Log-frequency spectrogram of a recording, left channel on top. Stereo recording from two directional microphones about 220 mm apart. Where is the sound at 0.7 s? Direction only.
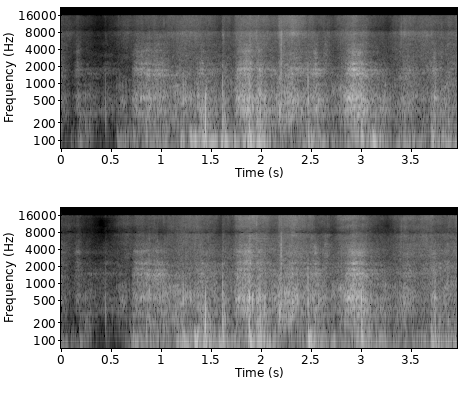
40° left (ahead or behind).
